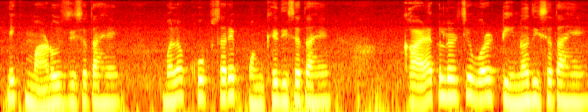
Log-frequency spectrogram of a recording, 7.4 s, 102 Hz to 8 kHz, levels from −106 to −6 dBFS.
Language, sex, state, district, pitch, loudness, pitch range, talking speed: Marathi, male, Maharashtra, Washim, 155 Hz, -17 LUFS, 145-175 Hz, 130 wpm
